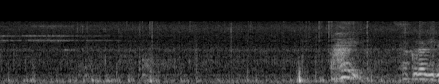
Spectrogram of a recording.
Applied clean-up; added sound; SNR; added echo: none; Fire; 5 dB; reverberation time 0.3 s.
